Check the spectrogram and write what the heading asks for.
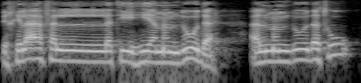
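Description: A man with a mellow voice on the high side leads a tajweed class, speaking at a moderate pace. He patiently stretches out sounds to demonstrate Quran recitation and asks his students questions, and the lo-fi recording sounds dull.

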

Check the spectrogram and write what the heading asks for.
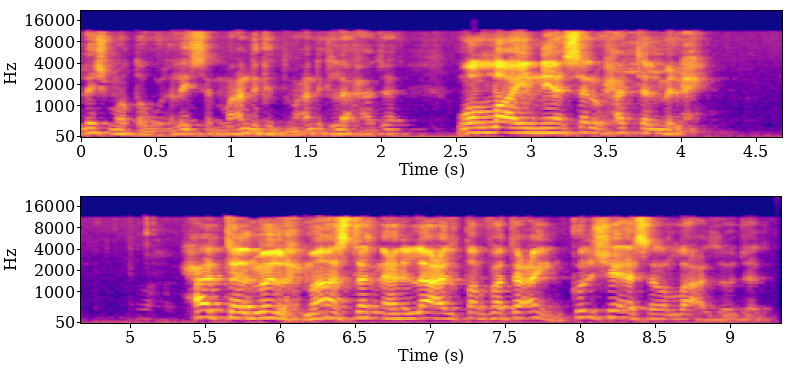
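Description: A man's voice: on the high side, very fast. A man teaching a religious lesson, explaining patiently, repeating key words and putting questions to his class. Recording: roomy echoey recording.

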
